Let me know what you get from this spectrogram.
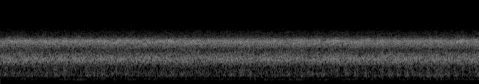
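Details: Frogs in chorus on a quiet countryside night, their many voices merging into one dense, unbroken drone with a bright trilling shimmer, steady in loudness from start to end, with no pauses and no other clear sounds.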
